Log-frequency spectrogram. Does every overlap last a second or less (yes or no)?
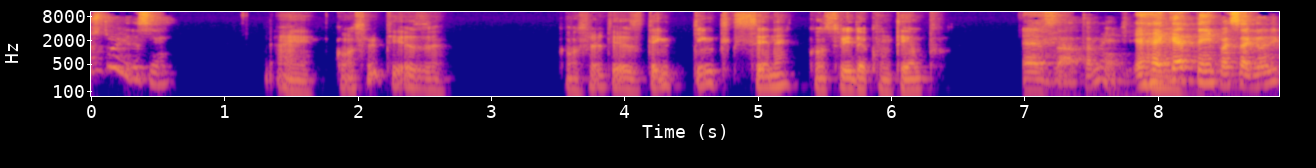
yes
